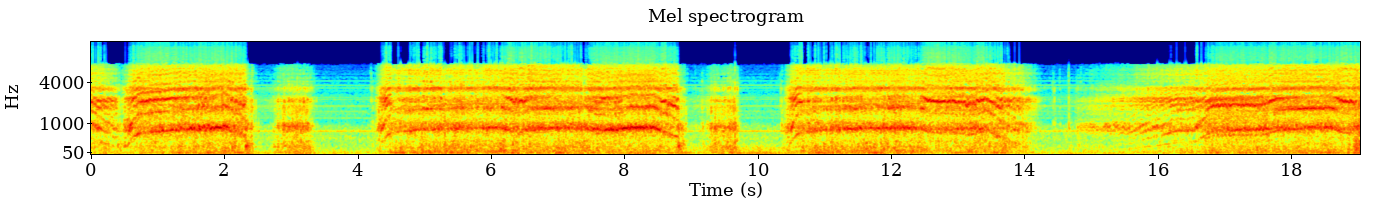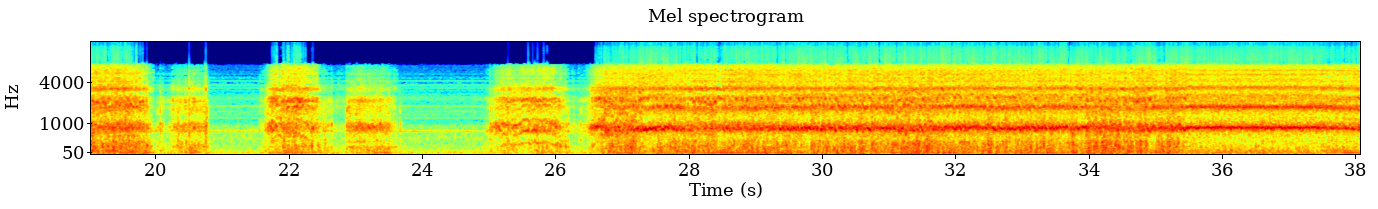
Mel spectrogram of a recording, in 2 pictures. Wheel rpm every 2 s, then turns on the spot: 100, 50, 140, 230, 100, 140, 190, 20, 140, 190, 30, 50, 30, 130, 220, 230, 230, 220, 230.
2-4 8-10 20-24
